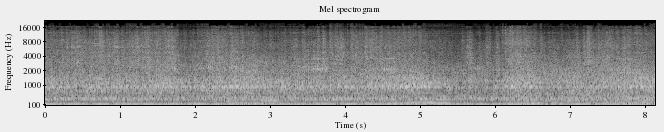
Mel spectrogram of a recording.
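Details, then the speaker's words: 1970 Hough International H60 payloader, Detroit Diesel 3-71, running under load with bucket working: wavering low whine rising and falling over the diesel note — hydraulic pump starved and whining because hydraulic fluid is way low; it still moves. "It's low on hydraulic fluid. But it does move."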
